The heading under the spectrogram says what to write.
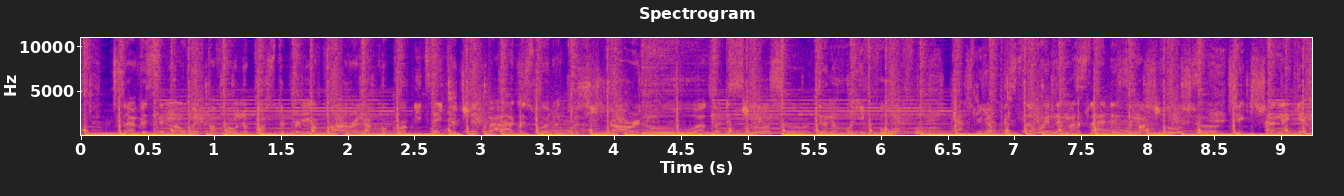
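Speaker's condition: No condition

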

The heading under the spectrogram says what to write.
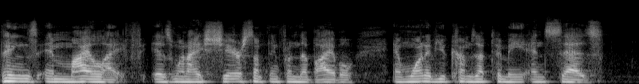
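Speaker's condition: No condition

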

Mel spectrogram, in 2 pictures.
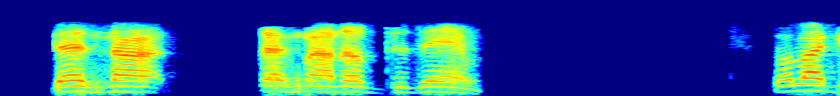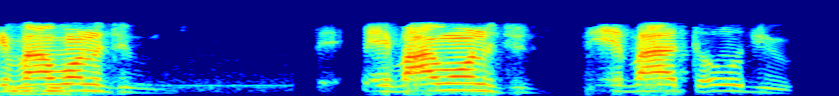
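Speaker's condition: Cerebral palsy; wheelchair user

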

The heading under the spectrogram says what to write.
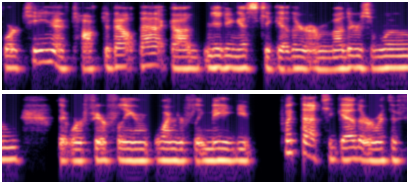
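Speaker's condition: Severe cleft palate, cleft lip and palate

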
